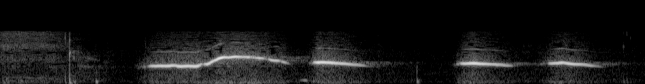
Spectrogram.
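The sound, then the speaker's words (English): A person whistles an imitation of a mourning dove's call: one long, soft cooing note that rises in the middle, then three shorter, steady coos with brief pauses between them. “Anybody know what type of dove that is? Yes. That's a mourning dove.”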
